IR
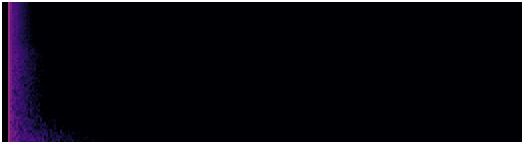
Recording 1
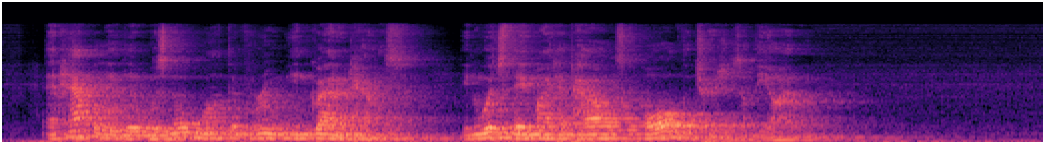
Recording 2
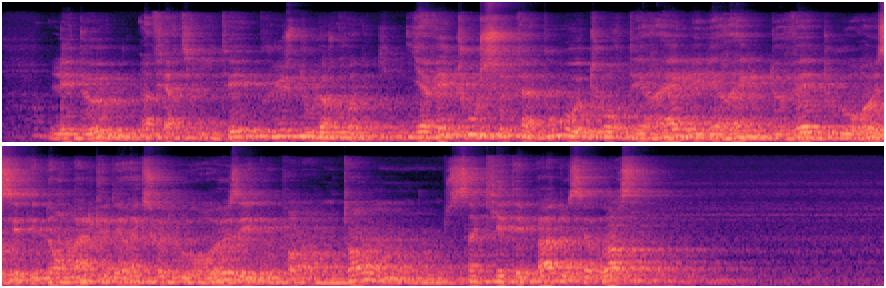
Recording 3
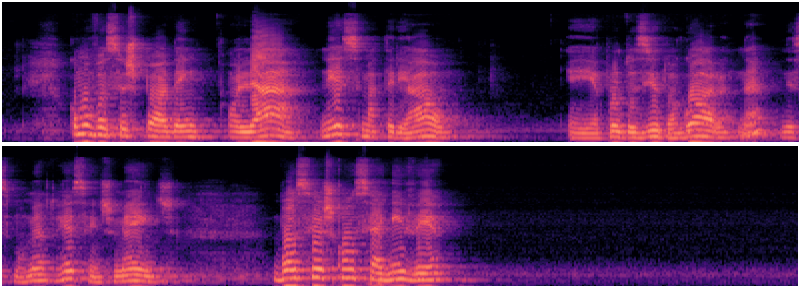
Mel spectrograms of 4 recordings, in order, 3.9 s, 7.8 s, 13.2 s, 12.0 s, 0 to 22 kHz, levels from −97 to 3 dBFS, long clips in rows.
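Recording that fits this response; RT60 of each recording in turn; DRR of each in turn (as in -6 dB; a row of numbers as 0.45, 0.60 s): 3; 1.4, 2.1, 0.70 s; -1.5, -4.0, 9.0 dB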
